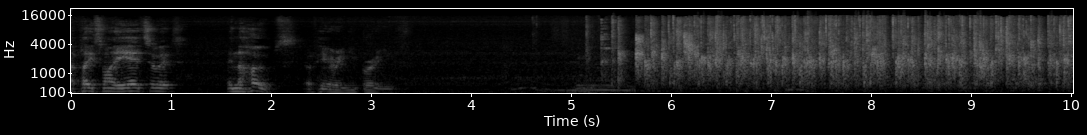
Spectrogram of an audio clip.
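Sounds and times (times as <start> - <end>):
audience applauding: 5.1 - 10.0.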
